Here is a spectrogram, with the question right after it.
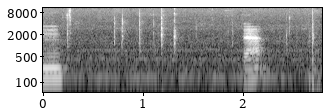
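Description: Soft clicks from a wireless computer keyboard being typed on, sparse and light, with a brief voice cutting in near the middle and the end.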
